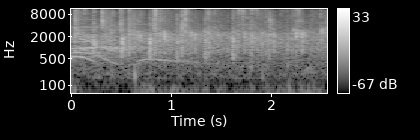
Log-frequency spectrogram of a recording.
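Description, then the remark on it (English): A crowd bursts into steady applause for over a dozen new mothers and babies, dense overlapping claps with a few faint cheers or whistles rising above the clapping. “We could clap for that.”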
